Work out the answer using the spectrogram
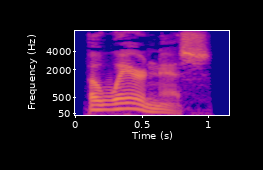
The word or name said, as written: awareness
